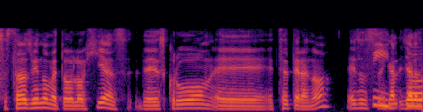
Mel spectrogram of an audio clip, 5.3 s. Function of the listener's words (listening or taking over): taking over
